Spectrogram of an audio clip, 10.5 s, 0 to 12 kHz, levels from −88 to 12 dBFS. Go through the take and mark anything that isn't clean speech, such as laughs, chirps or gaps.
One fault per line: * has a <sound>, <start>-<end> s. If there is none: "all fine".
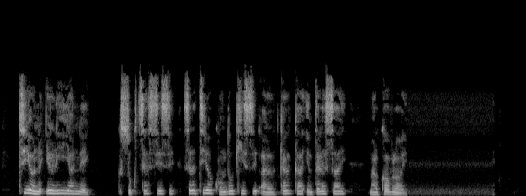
all fine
